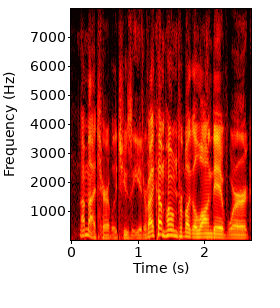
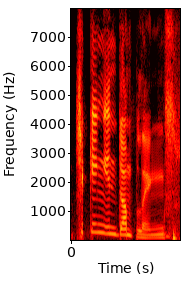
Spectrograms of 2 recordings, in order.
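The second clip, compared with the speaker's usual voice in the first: usual speaking voice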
